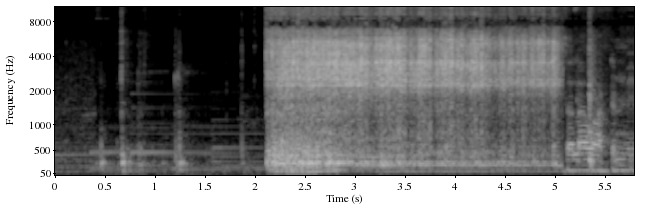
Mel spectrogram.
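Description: After a few light clinks and taps, an electric kitchen mixer starts up and grinds masala paste ingredients for a stuffing, a loud, steady whirring roar that holds for about three seconds before cutting out.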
